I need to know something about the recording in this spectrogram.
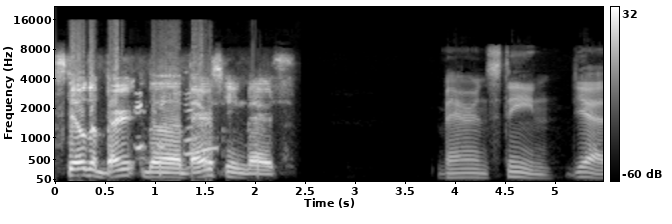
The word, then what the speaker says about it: Berenstain: It was always Steen, not Stain. Oh, no, now they're Bern. B-E-R-N. Berenstain Bears.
